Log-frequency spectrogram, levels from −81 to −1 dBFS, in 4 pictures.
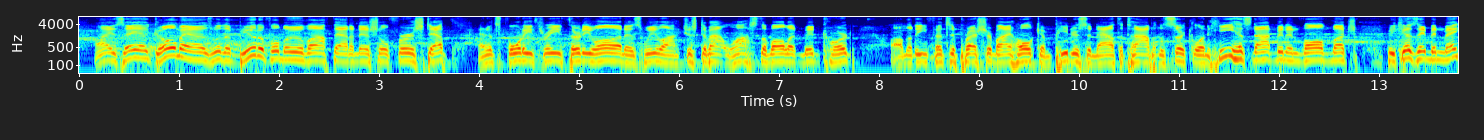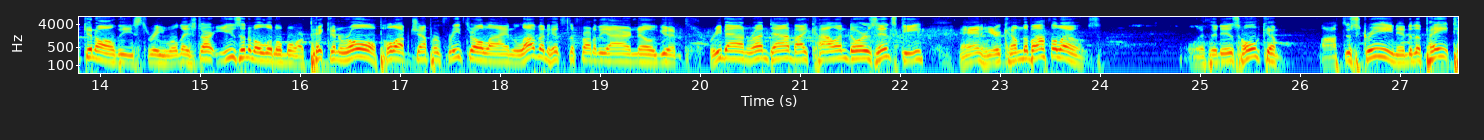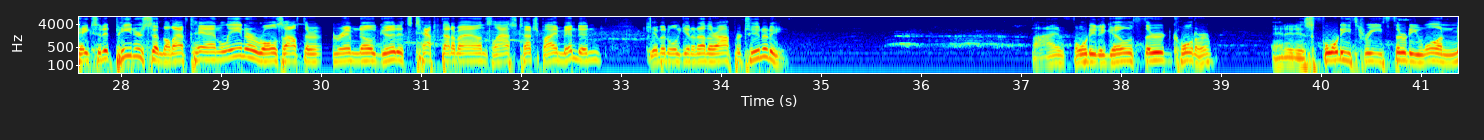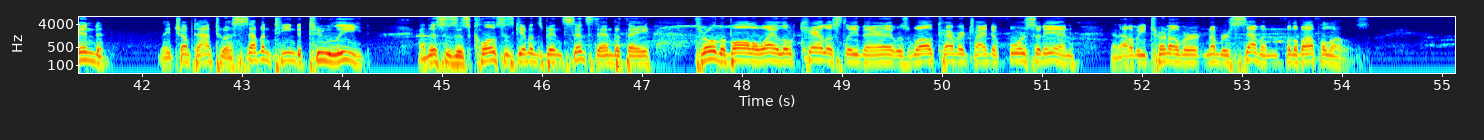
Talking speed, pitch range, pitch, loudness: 195 wpm, 130-160 Hz, 145 Hz, -22 LUFS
